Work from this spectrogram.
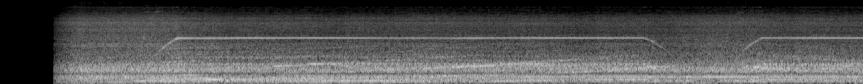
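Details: Techno CNC HD-II router moving the gantry in Y: steady rushing mechanical noise with a high whine that climbs, holds and drops, apparently from the ball nut/lead screw, worst near the center; bearing fault unconfirmed.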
